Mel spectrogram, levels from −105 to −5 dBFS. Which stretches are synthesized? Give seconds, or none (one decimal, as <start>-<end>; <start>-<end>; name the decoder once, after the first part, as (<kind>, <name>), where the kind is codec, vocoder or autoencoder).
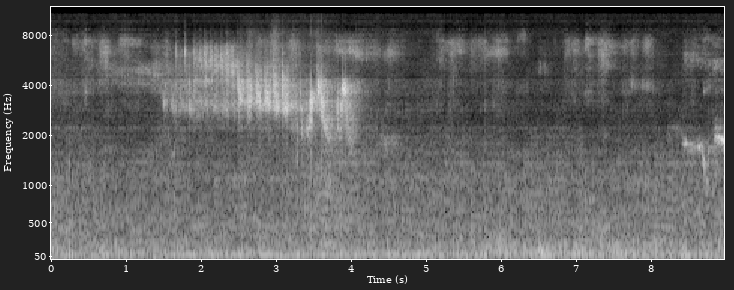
0.0-9.0 (codec, SNAC)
